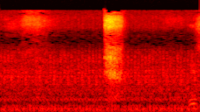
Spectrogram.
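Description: A tractor engine idling steadily, with a short hiss about a second in.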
